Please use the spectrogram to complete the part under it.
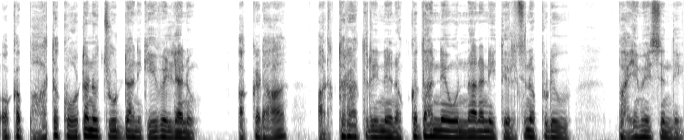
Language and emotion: Telugu, fearful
